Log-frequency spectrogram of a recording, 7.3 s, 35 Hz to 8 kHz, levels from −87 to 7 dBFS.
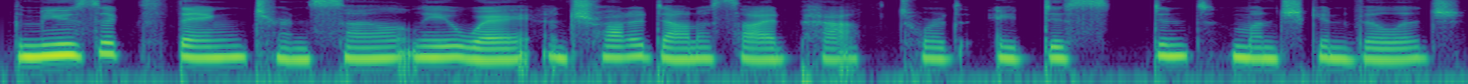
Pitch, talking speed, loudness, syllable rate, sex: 195 Hz, 140 wpm, -19 LUFS, 4.1 syllables/s, female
